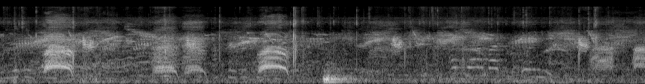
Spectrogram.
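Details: Crows, possibly fighting over food, giving harsh arched caws with stacked overtones, repeated about once a second in loose bursts, with other chirping birds and background noise.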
